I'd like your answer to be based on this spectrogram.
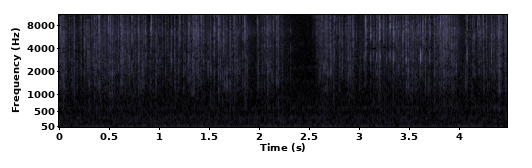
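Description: A thin, empty, hand-sized clear ULINE plastic bag is held in both hands in front of the chest and crumpled and crinkled with the fingertips. It makes a steady, dense stream of bright, crisp crackles over a constant low rumble, with one brief lull partway through.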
